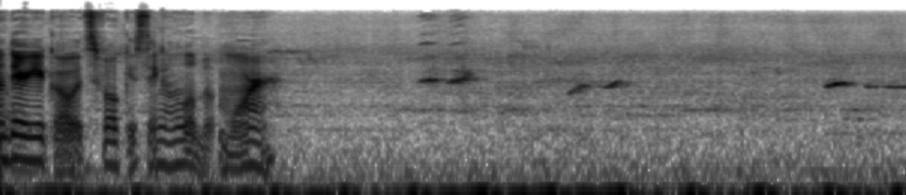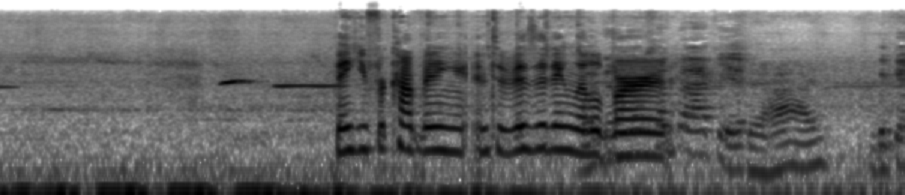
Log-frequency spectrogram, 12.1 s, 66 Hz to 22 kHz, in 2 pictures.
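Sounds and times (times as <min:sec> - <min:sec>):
steady low rumble: 0:00.0 - 0:10.8
whistled notes: 0:00.6 - 0:04.4, 0:05.4 - 0:08.6.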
